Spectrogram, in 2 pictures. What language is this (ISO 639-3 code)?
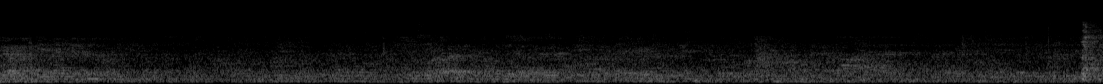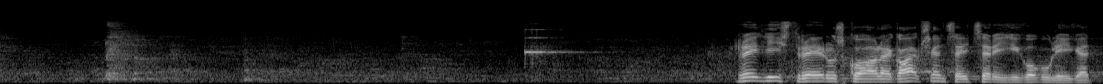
est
